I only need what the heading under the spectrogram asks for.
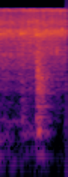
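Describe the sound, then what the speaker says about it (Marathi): Chopped onions fry in a pan until golden for restaurant-style paneer tikka masala, giving a close, steady sizzle with a brief stir-like swell midway and no voices. "कांदे मस्त आपले हे गोल्डन रंग येईपर्यंत तळून घेत आहोत आपण"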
